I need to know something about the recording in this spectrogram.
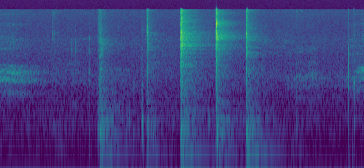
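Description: A stone pestle pounds garlic in a stone mortar with dull knocks.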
